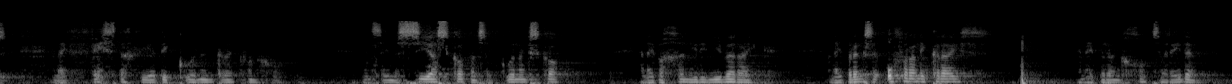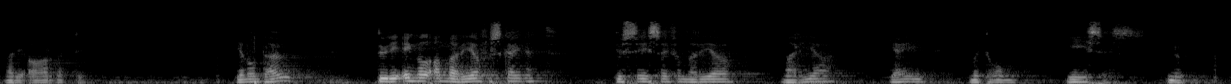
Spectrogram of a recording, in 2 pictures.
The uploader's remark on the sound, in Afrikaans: Preek opname tydens Loughton diens.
